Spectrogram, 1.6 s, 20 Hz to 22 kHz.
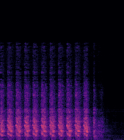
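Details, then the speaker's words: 2006 Suzuki GSX-R1000 after tip-over, in neutral, battery 12.23 V, spark and air present, no FI light or codes: starter churns about nine even strokes per second for just over a second, never catches; cranks but no start. "and that's all I get I'll give it throttle and I got nothing"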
